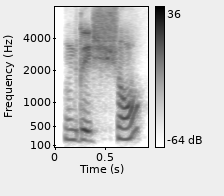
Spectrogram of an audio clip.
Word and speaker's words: গ্রীষ্ম: আবার বলছি, শব্দের শুরুতে, মাঝে, শেষে যেখানে মফলা যুক্ত হোক না কেন আমরা ময়ের উচ্চারণ করব না। তবে শব্দের মাঝে বা শেষে যদি ম যুক্ত হয় তাহলে যেই ধ্বনির সঙ্গে ম যুক্ত হয়েছে আমরা সেই ধ্বনির দ্বিত্ব করব। আর দুই ক্ষেত্রে আমরা কি নাকি স্বরে উচ্চারণ করব।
